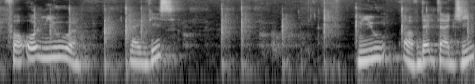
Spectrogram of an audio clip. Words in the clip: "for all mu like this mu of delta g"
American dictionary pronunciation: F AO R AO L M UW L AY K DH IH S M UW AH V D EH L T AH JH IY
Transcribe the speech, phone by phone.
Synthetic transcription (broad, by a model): F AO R AO L M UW L AY K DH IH S M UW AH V D EH L T AH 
